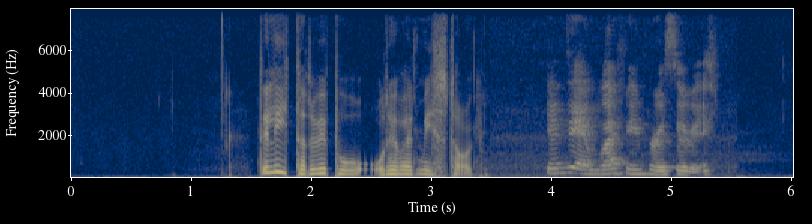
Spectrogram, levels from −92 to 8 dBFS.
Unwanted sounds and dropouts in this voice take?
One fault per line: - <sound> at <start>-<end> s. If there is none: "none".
- laugh at 4.0-5.5 s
